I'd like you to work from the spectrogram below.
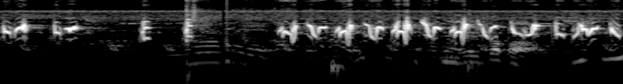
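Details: Young male yellow-vented bulbul calling, under one year old, used as a lure: a few separate chirps, a click, then a rapid rattling run of bright notes, with faint voices underneath.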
